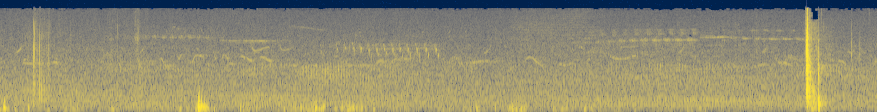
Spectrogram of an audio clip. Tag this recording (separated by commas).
Arrow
